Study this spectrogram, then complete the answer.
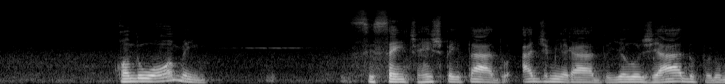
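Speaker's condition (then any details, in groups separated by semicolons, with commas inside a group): No condition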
